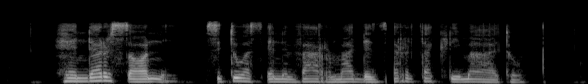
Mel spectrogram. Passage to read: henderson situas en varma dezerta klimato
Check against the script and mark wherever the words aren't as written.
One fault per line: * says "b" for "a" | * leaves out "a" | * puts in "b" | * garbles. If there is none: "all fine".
all fine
